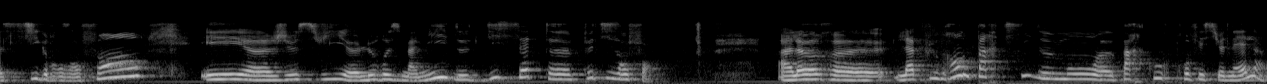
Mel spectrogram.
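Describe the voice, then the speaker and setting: An older French woman from the Paris region answers questions calmly, pausing often with filler sounds. Her voice is mellow and rather high for a woman. The recording sounds dull and lo-fi. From Paris region, France. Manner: hesitant, many fillers. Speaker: guest, entrepreneur. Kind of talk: casual interview answers.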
